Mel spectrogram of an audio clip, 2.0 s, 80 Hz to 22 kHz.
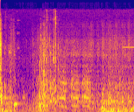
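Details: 2009 Toyota Matrix 1.8 L, sat over three months: starter cranks in a rough, uneven churn but engine never catches. ECM already replaced, spark plugs renewed, fuel believed fine, no codes stored; timing suspected off, not confirmed.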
